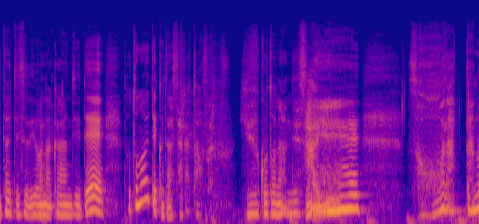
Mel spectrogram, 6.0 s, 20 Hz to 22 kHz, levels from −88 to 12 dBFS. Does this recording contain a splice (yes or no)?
no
